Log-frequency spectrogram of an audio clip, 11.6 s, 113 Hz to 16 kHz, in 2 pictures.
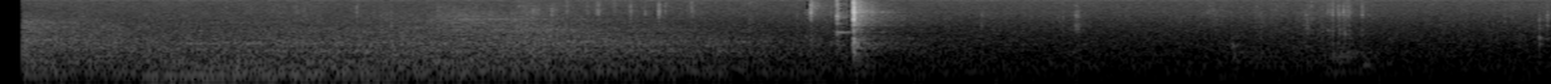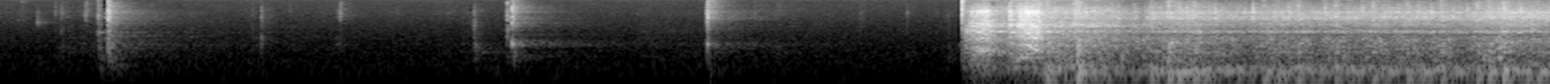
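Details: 1990 Yamaha Virago XV250 Route 66 cranked after a longer roll with the engine off, about -7°C in an underground garage, not trying to start: quiet rolling and clicks, then about three seconds of cranking with a thin, steady whistle.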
